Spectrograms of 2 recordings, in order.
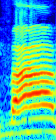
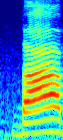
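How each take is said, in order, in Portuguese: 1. Começa com som de V. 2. Começa com som de B. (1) "em português, nós falamos o quê?" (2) "Em espanhol, ficará como? Como ela tem o som de B"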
